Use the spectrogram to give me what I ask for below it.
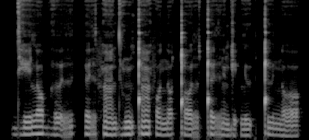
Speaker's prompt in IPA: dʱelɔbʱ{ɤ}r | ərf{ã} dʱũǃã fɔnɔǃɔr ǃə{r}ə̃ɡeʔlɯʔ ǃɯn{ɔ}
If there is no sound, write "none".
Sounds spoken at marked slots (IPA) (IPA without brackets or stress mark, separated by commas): ɤ, ã, r, ɔ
